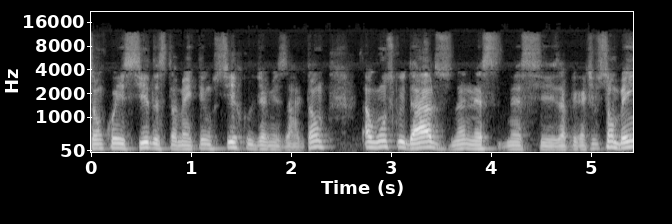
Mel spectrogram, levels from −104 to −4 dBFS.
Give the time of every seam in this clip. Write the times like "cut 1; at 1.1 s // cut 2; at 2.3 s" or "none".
cut 1; at 2.1 s

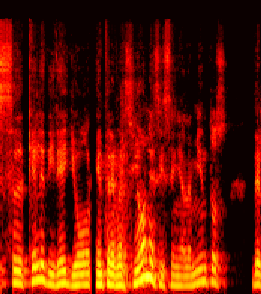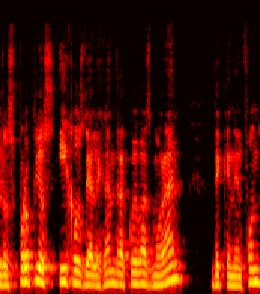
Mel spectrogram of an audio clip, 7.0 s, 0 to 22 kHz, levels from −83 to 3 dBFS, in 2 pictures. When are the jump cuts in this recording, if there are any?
cut 1; at 1.2 s

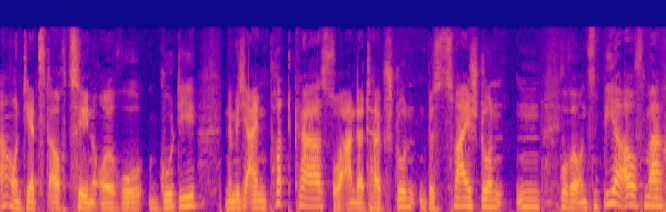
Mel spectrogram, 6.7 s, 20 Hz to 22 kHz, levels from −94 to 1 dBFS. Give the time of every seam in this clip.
cut 1; at 3.3 s // cut 2; at 5.6 s

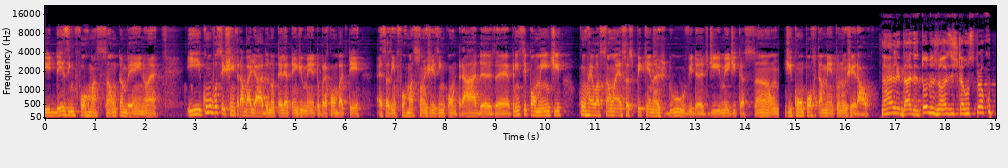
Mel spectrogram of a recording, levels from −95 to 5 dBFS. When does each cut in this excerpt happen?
cut 1; at 13.3 s // cut 2; at 14.7 s

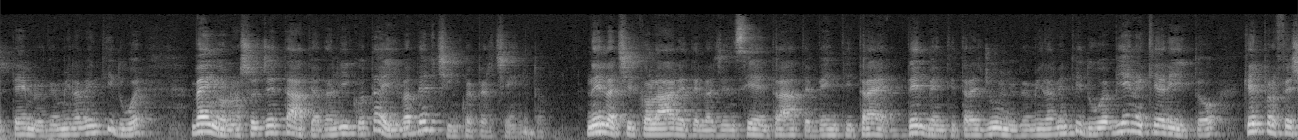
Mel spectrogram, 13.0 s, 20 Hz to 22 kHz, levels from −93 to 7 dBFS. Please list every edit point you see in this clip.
cut 1; at 5.8 s

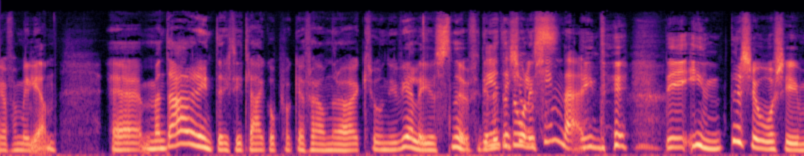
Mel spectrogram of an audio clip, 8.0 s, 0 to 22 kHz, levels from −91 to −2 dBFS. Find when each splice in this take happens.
none

